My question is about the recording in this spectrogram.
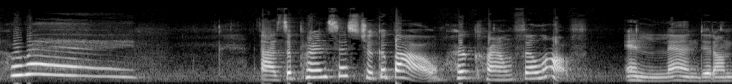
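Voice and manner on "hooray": high, drawn-out cheer. A narrator's reading. Audience applauding the end of the play, cheering. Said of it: "The audience clapped and cheered".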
